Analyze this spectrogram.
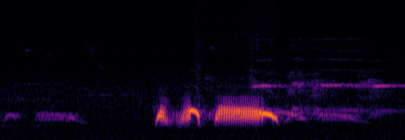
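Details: Spotted dove provoking a fight, male and female voices: a soft coo, then two sharp hooked notes and a long trilled coo sliding down, followed by a thin high steady whistle-like tone.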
